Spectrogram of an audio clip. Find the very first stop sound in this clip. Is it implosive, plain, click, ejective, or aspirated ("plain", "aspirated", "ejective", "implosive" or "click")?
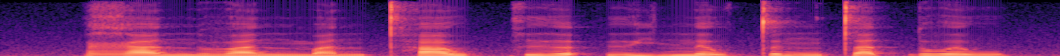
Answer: aspirated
